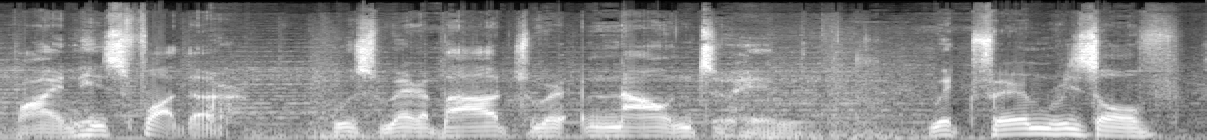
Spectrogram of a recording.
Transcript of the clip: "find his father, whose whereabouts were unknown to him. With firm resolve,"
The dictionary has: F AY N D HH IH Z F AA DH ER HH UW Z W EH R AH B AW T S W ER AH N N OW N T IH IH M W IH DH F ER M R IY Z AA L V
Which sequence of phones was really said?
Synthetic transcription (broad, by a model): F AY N HH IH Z F AA DH ER HH UW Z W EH R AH B AW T W ER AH N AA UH N T IH IH M W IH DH F ER M R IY Z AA L V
